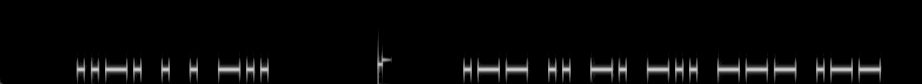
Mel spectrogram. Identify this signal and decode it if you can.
Morse code, heard as a keyed tone, about 17 wpm, 700 Hz. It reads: FEED WINDOW
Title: Sentences from Top 1600 Words - New Word Drill - 17wpm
